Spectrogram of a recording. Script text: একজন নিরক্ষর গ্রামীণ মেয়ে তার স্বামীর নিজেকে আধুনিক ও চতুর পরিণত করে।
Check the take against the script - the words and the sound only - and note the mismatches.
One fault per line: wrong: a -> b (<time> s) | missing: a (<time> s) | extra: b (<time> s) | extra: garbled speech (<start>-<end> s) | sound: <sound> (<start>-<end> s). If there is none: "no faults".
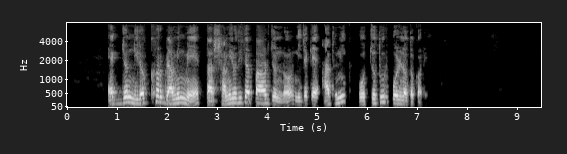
extra: অধিকার পাওয়ার জন্য (3.3 s)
